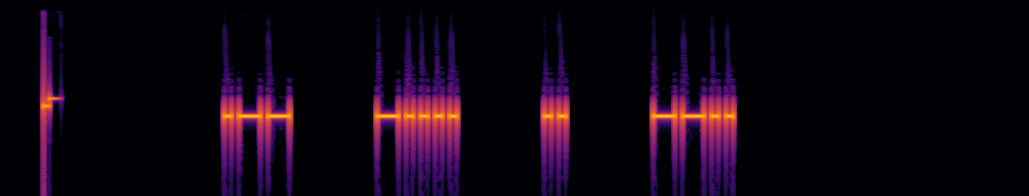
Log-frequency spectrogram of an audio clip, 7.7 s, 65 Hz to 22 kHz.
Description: Morse code, heard as a keyed tone, about 22 wpm, spaced as for 10 wpm, 700 Hz. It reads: W6IZ
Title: USA Call Signs - 4 Characters - 4x Character Spacing - 22wpm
